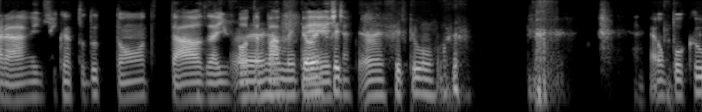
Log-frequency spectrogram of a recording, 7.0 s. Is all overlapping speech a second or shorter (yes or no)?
no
